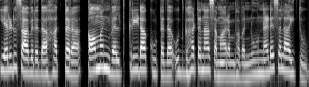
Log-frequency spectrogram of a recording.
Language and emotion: Kannada, neutral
